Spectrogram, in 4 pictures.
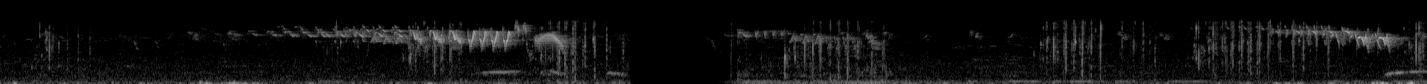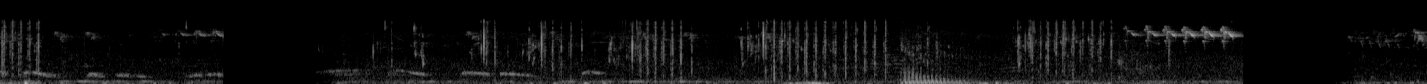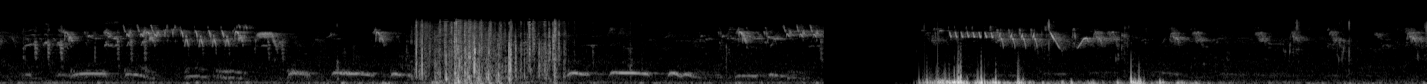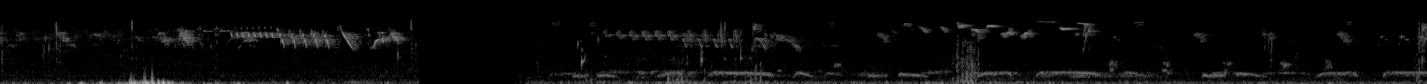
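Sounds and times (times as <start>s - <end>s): small birds chirping: 0.2s - 6.3s, 7.0s - 16.5s, 17.4s - 26.7s, 27.7s - 32.8s, 34.2s - 36.8s, 37.8s - 47.0s, 48.1s - 57.0s
wing flaps: 5.4s - 6.3s, 7.3s - 8.9s, 10.4s - 13.4s, 14.0s - 14.8s, 19.1s - 25.6s, 32.6s - 34.3s
pigeon cooing: 29.2s - 32.6s, 34.2s - 36.6s, 48.4s - 57.0s.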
